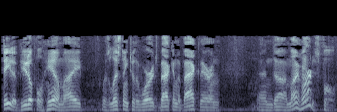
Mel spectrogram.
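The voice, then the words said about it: Unwell, strained-sounding voice. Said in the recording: “Please forgive my voice this morning. I've been fighting something all week”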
